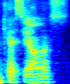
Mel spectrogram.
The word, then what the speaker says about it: Castellanos: Castellanos.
